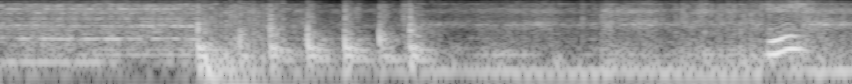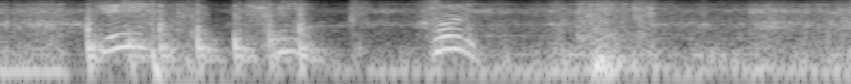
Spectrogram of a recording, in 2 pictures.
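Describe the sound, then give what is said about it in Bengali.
Several quick knocks on a door come close together early on, over a steady low rumble. Later come more thumps and drawn-out, wavering tones. “তারপর দরজায় টোকা।”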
